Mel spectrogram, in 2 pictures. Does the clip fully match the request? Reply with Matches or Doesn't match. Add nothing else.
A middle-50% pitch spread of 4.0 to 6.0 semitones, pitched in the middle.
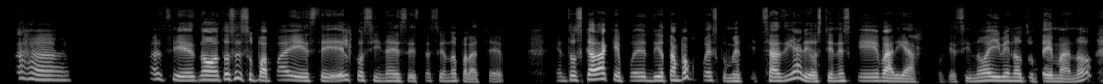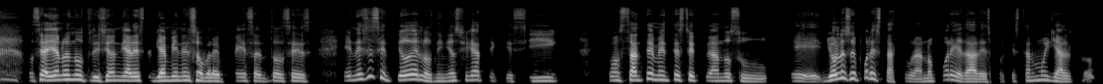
Matches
